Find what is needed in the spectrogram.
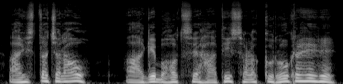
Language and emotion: Urdu, fearful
